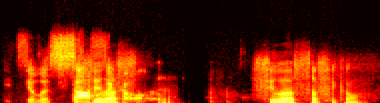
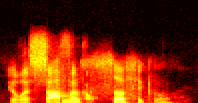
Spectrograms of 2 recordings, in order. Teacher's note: Yeah, it has the stress. The primary stress is in this middle syllable.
